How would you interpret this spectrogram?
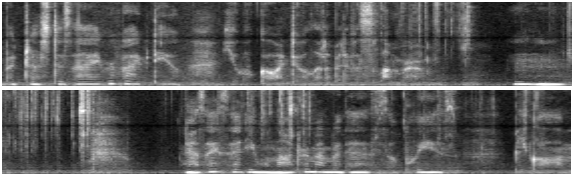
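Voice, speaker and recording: A woman voicing a calm, politely superior alien examiner in an ASMR sci-fi roleplay, in a soft breathy whisper with a gentle, musing manner. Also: medium pitch, close to an everyday voice, rough recording. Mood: soothing. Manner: slow, gentle, hesitant musing. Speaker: ASMR performer.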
